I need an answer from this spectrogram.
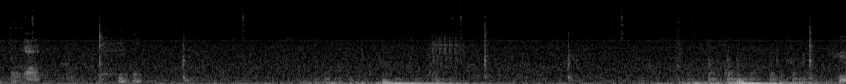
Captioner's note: laughs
